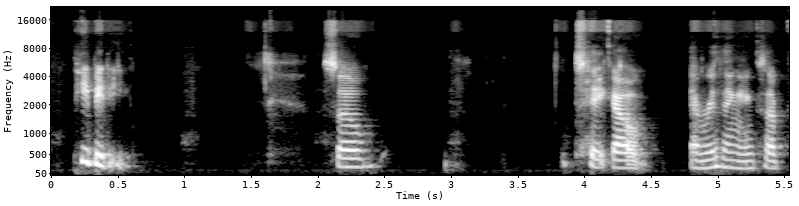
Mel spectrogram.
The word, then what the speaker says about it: Peabody: Peabody no when you live in Wisconsin it's pronounced Peabody because it's spelled p-e-a-b-o-d-y I can correct it for we even got to Boston we got corrected in Baltimore it's pronounced pbd so take out everything except for the Y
